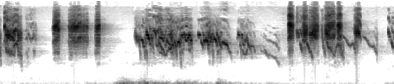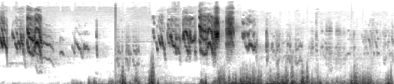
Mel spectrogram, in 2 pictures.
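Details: Budgie described as happy, chattering in scratchy warbled phrases and chirps separated by short gaps, with low rumbling noise growing louder toward the end.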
